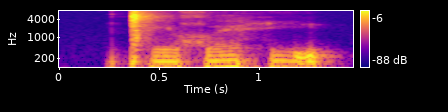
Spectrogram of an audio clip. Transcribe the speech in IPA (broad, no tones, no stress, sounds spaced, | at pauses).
ǀʰ e̤ χʷ ɛ̤ h i̤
